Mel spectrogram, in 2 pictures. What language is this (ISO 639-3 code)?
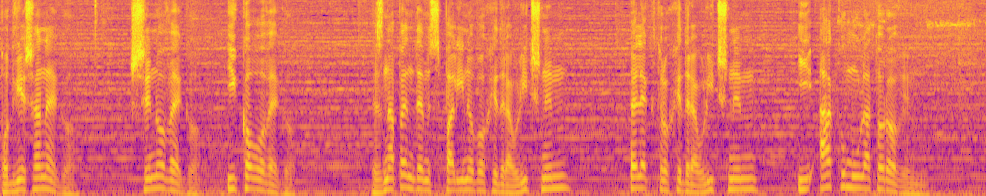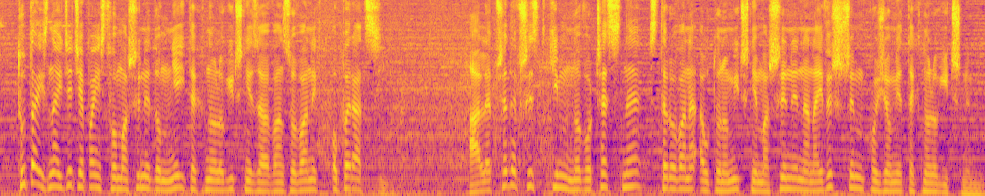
pol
